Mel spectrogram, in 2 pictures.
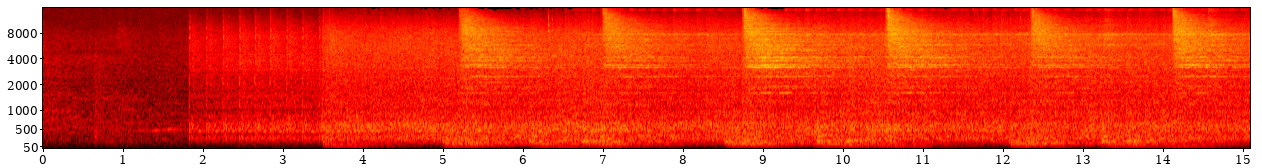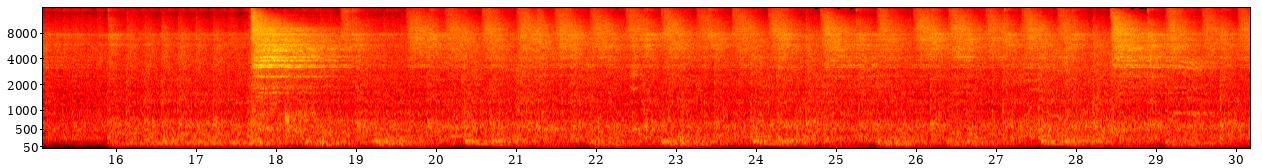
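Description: Children's marching percussion corps playing snare drums, bass drums and cymbals. The playing comes in about two seconds in and grows louder a second later, with repeated cymbal crashes over a steady drum beat.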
